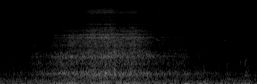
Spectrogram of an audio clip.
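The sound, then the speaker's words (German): A single deep inhalation by a performer in a dark orchestra pit, a soft airy rush that swells, peaks and fades away, faint and alone. “Ich atme ein.”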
